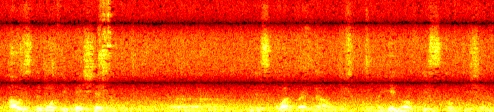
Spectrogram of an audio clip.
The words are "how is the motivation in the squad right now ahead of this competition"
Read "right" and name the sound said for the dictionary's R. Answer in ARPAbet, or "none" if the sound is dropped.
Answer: R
